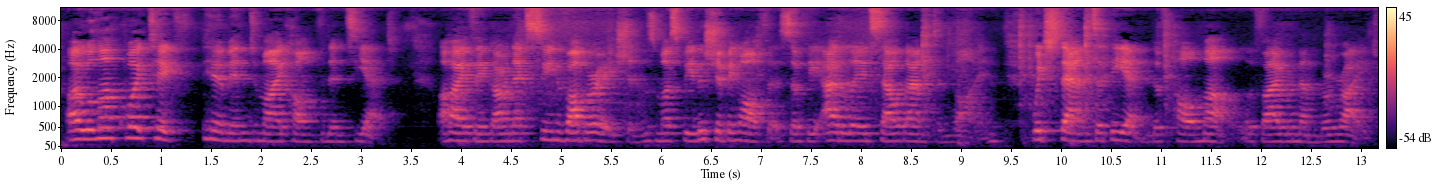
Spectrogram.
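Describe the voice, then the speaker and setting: The sound is very echoey, with a woman narrator playing a gentleman detective in a storybook reading. The voice is dropped low and speaks with grave, measured courtesy, gently insistent and firm. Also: fairly even intonation, a little hiss or hum, natural voice. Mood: pensive. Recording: very echoey room.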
